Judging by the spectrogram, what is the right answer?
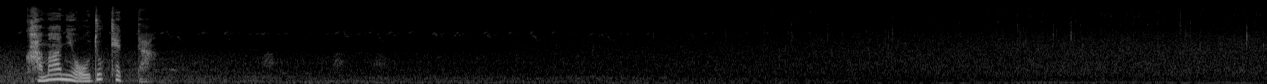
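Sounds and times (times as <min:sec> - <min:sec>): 
speech: 0:00.4 - 0:01.6
faint bird calls or quacks: 0:01.6 - 0:06.6
steady rain falling on surfaces: 0:04.1 - 0:12.6.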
